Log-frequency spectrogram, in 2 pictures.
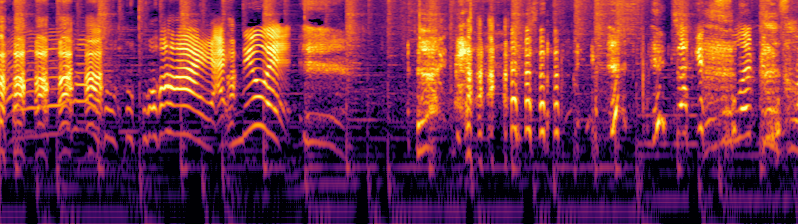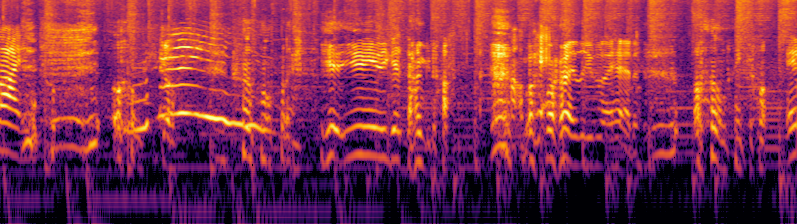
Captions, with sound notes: (laughing) Why? I knew it! (laughing) It's like a Slip and Slide. - You need to get dunked on before I lose my head. Oh my gosh.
